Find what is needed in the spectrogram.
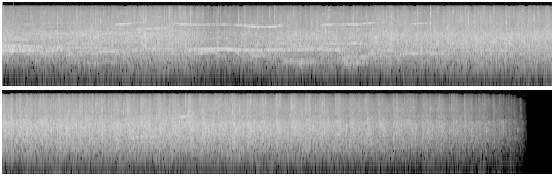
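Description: An audience giving a standing ovation: sustained clapping with scattered cheers and whoops during the first several seconds. The applause fades out near the end.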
